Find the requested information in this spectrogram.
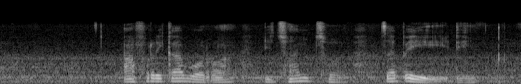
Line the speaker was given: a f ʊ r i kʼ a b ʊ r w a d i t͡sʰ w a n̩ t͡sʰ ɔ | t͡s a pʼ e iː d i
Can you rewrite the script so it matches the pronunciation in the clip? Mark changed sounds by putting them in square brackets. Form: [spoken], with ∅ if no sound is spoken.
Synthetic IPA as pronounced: a f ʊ r i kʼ a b ʊ r w a d i t͡sʰ w a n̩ t͡sʰ ɔ | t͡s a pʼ e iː d i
